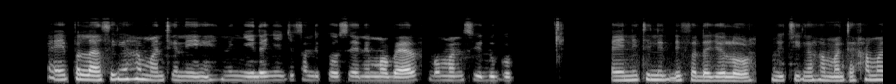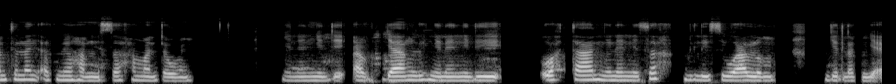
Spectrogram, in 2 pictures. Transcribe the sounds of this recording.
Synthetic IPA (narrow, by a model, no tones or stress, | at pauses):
ʔajpalasiŋɡaɦamantɛniniɲidaɲid͡ʒifandikɔsɛnimɔbɛlbɔmansiduɡɔ | ʔajnitiniɾdifadad͡ʒɔlɔditiŋɡaɦamantɛhamantɛnaɲakɲɔɦamnisahamantɛwun | ɲinɛnɲidiʔabd͡ʒaŋɡəɲinɛnidi | wahtanɲinɛnːisadilisiwalːum | d͡ʒilakɲd͡ʒa̰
